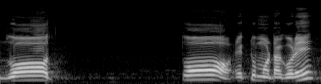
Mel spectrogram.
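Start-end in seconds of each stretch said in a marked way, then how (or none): 0.1-0.5 লদ said carefully and louder, tongue edge on the upper molars; careful dwad. Shown as a demonstration. Teacher stressing a careful লদ for students. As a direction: place লদ deliberately and firmly. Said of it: "একটু সাবধানতার সাথে উচ্চারণ করবেন".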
